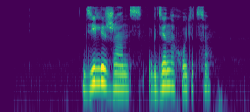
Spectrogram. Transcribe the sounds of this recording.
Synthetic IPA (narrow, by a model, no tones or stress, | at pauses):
dʲilʲiʐansɡdʲenaxodʲɪt̪sɐ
